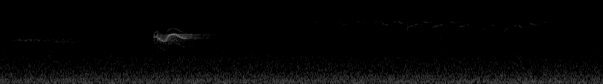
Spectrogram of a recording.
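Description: Forest birds over a faint steady background hiss: one loud, wavering call about a second and a half in, then from about three seconds a high, thin song of short falling notes repeated quickly, ending about half a second before the end.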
